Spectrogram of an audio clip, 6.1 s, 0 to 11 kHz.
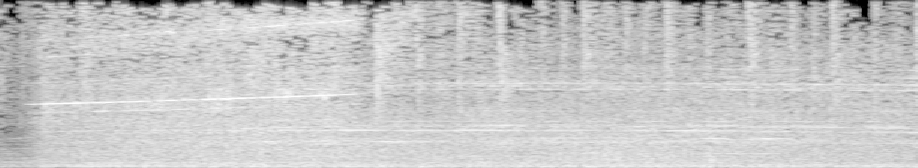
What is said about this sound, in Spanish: Hoy están pilotando un avión británico BAE 146 para trayectos cortos. Con unos silenciosos motores turboventilados, está diseñado para vuelos cortos por zonas densamente pobladas.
